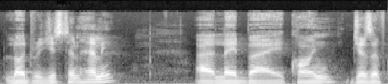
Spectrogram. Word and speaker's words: Kony: resistant Haley led by coin Joseph coin and we're we here in America pronounce that Kony and at the beginning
